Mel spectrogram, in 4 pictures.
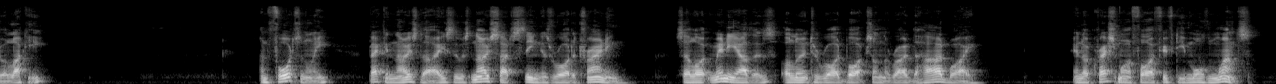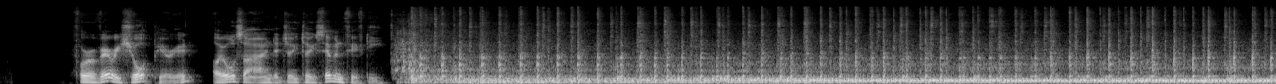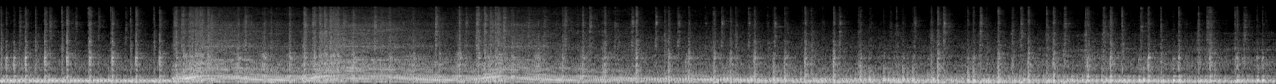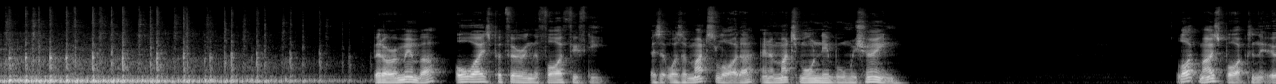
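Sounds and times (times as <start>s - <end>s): engine throttle blips: 16.7s - 42.0s
two-stroke engine idling: 16.7s - 42.0s.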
